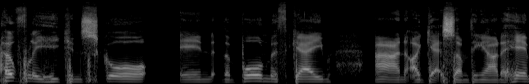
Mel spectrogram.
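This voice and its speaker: In an English accent, the speaker goes at a fairly slow pace with long, frequent pauses, big swings in loudness, ordinary pitch variation, and a bright, sharp tone in a dry, close sound with no echo. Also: man. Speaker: fantasy football YouTuber. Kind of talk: casual vlog commentary. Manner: hesitant, many fillers.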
